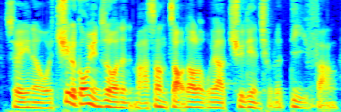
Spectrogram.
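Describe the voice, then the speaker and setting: Gravelly low-voiced podcast man, chatty. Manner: chatty, ends phrases with drawn-out particles. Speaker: podcast host. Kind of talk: solo podcast storytelling.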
